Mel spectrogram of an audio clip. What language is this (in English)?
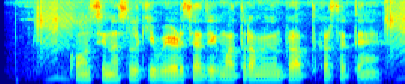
Hindi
